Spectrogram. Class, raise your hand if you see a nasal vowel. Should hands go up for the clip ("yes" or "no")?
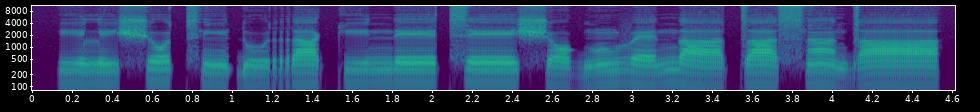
yes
